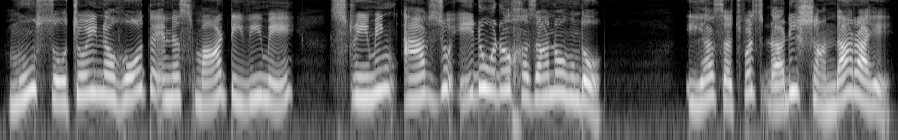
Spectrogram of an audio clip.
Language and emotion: Sindhi, surprised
